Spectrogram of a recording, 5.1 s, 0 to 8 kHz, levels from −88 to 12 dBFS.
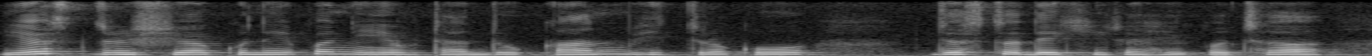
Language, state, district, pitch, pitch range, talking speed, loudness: Nepali, West Bengal, Darjeeling, 250 Hz, 240-270 Hz, 105 wpm, -17 LUFS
